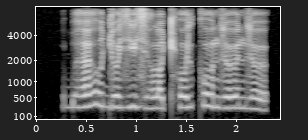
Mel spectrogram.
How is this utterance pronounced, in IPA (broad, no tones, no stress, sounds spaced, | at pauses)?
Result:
bʱ ɜ ɦ o ɟ ɵː zʲ ɨ zʲ ɛ̤ lˠ ɵ cʰ o lʲ k o n z ɵː n z ɵ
